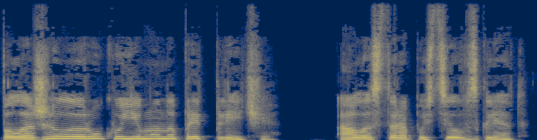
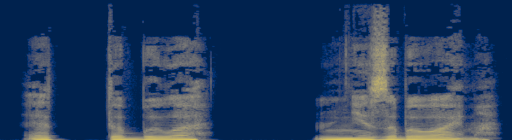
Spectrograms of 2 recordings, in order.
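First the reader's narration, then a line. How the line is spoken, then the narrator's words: Strained rasp. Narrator (Russian): прохрипел всеми силами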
